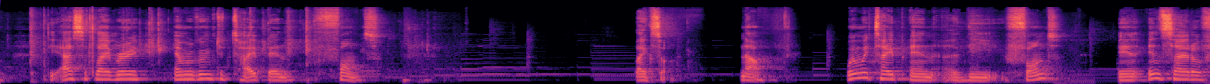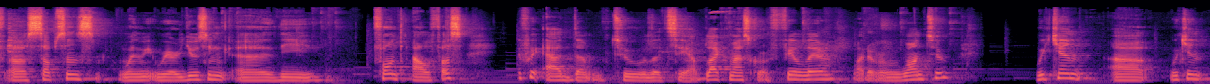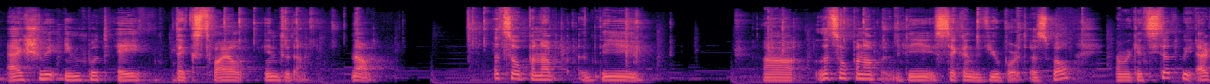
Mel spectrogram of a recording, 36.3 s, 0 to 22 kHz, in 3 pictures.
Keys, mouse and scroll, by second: 0.3 BackSpace, 2.3-3.6 typing, 4.7 click, 6.5-6.9 scroll down 1, 6.9-7.3 scroll up 1, 17.1 click, 21.5-21.9 scroll down 1, 22.0-22.4 scroll down 1, 26.5 alt+right click, 26.8 alt+click, 27.2 alt+right click, 27.5 alt+middle click, 28.9 alt+shift+click, 30.5 F2, 31.0 F3, 31.4 F1, 32.7 alt+right click, 33.0 alt+middle click, 33.7 alt+right click, 34.3 alt+middle click, 35.0 click.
